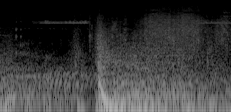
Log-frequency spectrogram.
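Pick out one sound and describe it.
A magical whoosh sweeps down.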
